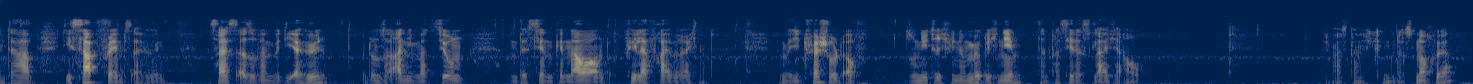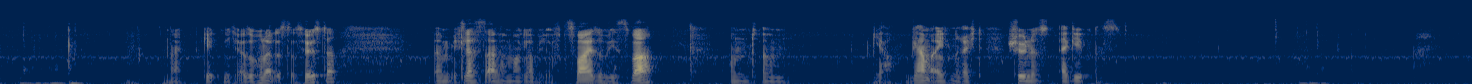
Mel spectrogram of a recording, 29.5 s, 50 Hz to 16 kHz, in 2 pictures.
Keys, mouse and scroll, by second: 0.4 click, 1.2 click, 1.8 alt+a, 3.6 Escape, 5.1 click, 5.7 click, 6.2 click, 7.5 click, 8.6 alt+a, 11.8 Escape, 12.7 click, 14.1 click, 17.6 click, 20.8 alt+a, 23.8 Escape, 26.1 click, 27.9 alt+a.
